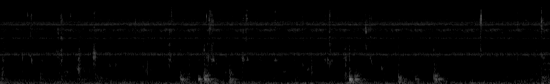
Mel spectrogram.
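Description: Faint chewing and small wet mouth sounds of a person eating fish curry by hand, with a few soft clicks over a steady low hiss.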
